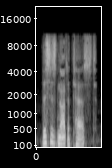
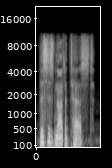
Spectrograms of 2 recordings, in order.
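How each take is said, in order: Both takes have the same delivery.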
